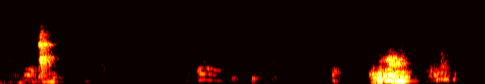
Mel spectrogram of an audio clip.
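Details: Blenheim Cavalier King Charles Spaniel puppies, a litter of five born at New Year, in a home puppy pen; short soft whimpers and squeaks, then one louder whining yelp near the end, with quiet gaps between.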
